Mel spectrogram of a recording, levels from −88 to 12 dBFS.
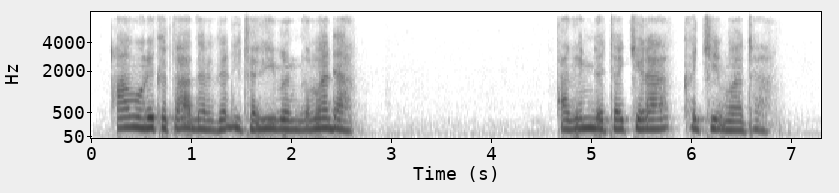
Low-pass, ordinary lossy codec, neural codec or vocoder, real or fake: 7.2 kHz; Opus, 16 kbps; codec, 44.1 kHz, 3.4 kbps, Pupu-Codec; fake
